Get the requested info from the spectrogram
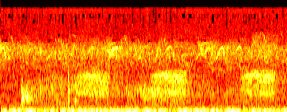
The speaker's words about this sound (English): Birds greet the day in the small rural town of Newitville.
